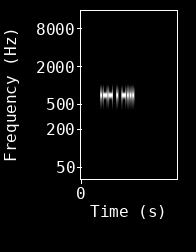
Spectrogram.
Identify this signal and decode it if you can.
Morse code, heard as a keyed tone, about 46 wpm, 700 Hz. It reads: WEB
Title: Sentences from Top 1000 Words - Review Part 4 - New Word Drill - 45wpm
